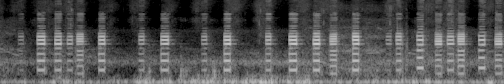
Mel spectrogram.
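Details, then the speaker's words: Garrett Apex metal detector with sensitivity turned down low, over a small silver coin: quick bursts of clear high-pitched beeps, slightly uneven, with target ID numbers jumping slightly; still a signal worth digging. "numbers are jumping about slightly but by the sound of it I would dig that all day long and as I say that's with sensitivity down that low"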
